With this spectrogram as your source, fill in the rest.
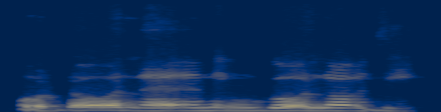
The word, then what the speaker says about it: Otorhinolaryngology: How do you pronounce that, Yashna? Otolaryngology. Otorhinolaryngology. Am I okay?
